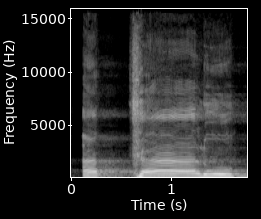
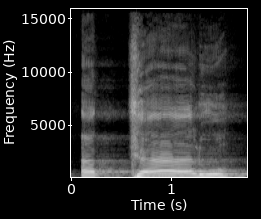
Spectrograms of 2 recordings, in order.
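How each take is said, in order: Both takes have the same delivery.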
